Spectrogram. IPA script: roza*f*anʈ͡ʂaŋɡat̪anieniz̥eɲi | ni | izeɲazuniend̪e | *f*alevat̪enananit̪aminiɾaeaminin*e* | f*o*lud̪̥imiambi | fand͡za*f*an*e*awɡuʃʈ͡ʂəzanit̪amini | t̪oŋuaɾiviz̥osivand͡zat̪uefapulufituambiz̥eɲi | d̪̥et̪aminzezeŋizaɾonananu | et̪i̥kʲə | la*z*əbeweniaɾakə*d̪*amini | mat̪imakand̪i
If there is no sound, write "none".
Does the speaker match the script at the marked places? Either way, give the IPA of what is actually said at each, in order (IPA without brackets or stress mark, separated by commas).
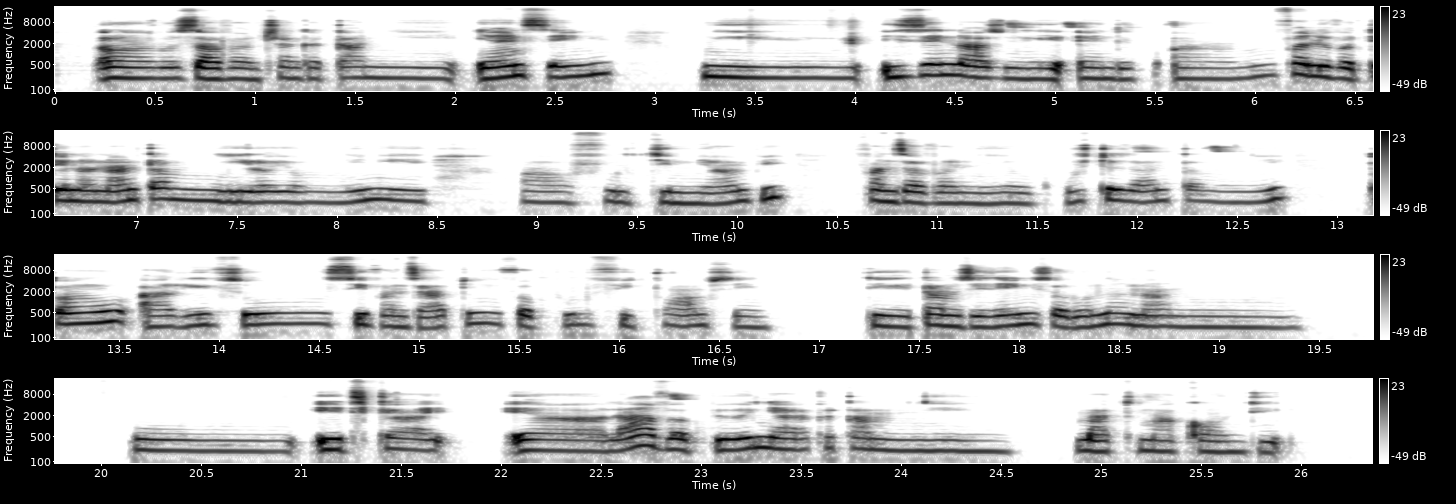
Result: v, f, i, u, v, i, v, t̪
